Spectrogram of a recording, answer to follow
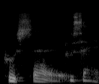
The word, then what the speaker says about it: Pousse: my favorite um well that's how he says it's pronounced poussey it's french um but like sometimes klaus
